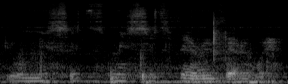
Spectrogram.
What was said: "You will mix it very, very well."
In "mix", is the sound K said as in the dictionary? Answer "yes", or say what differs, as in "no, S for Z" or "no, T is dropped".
no, K is dropped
